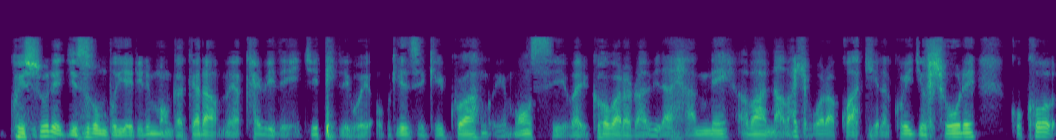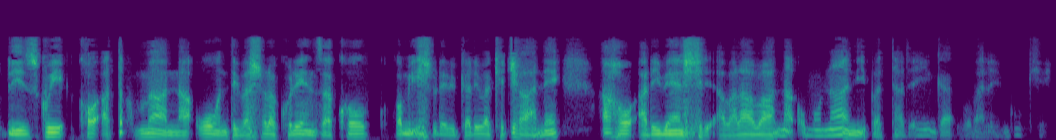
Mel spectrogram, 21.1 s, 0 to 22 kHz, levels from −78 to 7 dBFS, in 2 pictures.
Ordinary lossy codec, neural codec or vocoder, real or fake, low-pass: MP3, 32 kbps; codec, 16 kHz in and 24 kHz out, 0.9 kbps, LongCat-Audio-Codec, four codebook decoder; fake; 7.2 kHz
